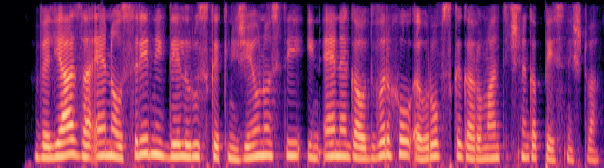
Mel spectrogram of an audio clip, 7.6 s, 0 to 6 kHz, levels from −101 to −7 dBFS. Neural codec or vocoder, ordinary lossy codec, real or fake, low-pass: none; AAC, 32 kbps; real; 5.4 kHz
